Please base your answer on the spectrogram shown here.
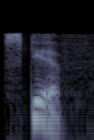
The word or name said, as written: skiff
